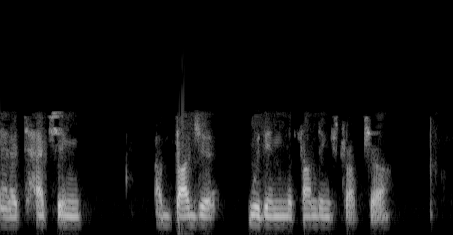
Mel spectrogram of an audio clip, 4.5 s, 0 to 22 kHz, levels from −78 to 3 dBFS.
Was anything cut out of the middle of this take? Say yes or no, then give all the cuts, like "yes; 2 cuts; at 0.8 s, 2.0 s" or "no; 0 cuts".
no; 0 cuts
